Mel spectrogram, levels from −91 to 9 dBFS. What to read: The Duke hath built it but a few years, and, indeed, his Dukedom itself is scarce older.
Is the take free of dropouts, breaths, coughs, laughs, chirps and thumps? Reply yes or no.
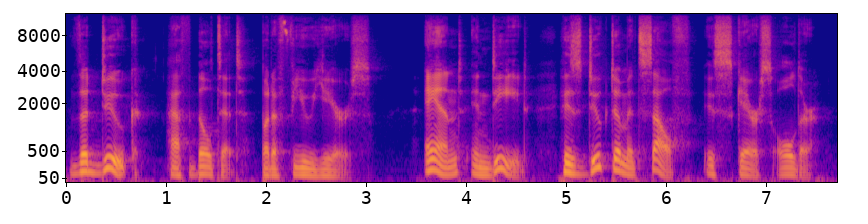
yes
